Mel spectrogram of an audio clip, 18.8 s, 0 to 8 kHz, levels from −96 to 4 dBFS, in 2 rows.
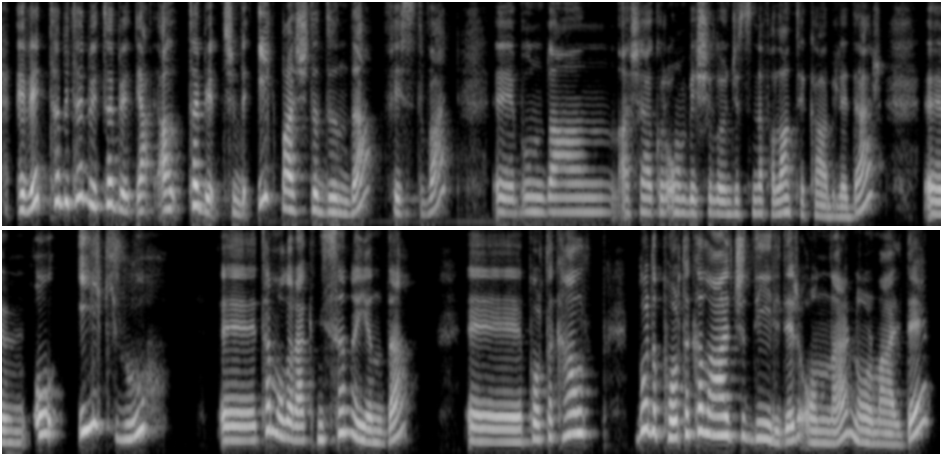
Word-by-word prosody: Evet, 250 - +5
tabii, 330 0 +2
tabii, 325 -7 +1
tabii. 265 -8 +2
Ya 210 +1 -1
a 230 +1 -1
tabii, 285 +10 +4
şimdi - - -5
ilk 385 +4 0
başladığında 210 -6 0
festival, 180 - -4 0.5
eee, 180 -2 -3
bundan 190 -1 -6
aşağı 185 +1 -6
yukarı 185 0 -5
15 180 0 -4
yıl 180 - -5
öncesine 170 +1 -2
falan 175 +2 -3
tekabül 145 -6 -8
eder. 365 - -5 0.4
Emm, 160 -2 -1
o 265 - +3
ilk 380 - +4
ruh, 275 +13 +2 0.7
eee, 190 0 +2
tam 320 -3 +2
olarak 200 -5 +2
nisan 250 +9 +3
ayında, 170 - 0 0.5
eee, 170 -2 +2
portakal 240 +7 +1 0.5
bu 320 - +2
arada 305 -3 +3
portakal 275 +5 +4
ağacı 255 -3 +3
değildir 190 -4 0
onlar 155 - -1
normalde. 145 -5 -1
Eee, 330 +9 +4
195 Hz, 130 wpm, -26 LUFS, 175-265 Hz, 0.7 s, Evet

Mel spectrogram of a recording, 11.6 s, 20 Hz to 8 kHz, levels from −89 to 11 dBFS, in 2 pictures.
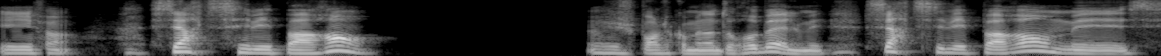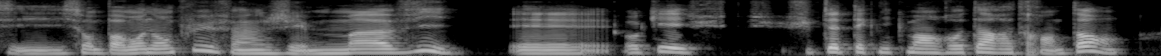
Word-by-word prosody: et 135 0 0
enfin, 130 0 -4 0.3
certes, 185 +3 +5
c'est 160 - -3
mes 140 -1 +2
parents 130 - +7 1.1
je 140 -3 -6
parle 125 0 -1
comme 125 -2 -3
un - - +2
ado 120 +1 -1
rebelle, 155 -4 +3
mais, 115 -1 -2 0.2
certes, 195 -2 +2
c'est - - -4
mes 140 -1 0
parents, 180 +11 +5
mais 125 - -1
s 120 +4 -10
ils 120 +1 -9
sont 135 +1 -6
pas 130 - -1
moi 140 - -1
non 150 +1 -3
plus. 230 +6 -7
Enfin, 130 -9 -5
j'ai 125 -2 -6
ma 140 +5 -1
vie 165 +1 -5 0.2
et 125 0 -4
OK 150 0 -8
je 195 - -1
s 160 - -9 0.4
je - - -23
suis 150 - -11
peut-être, 170 0 0
techniquement 160 -1 -4
en 150 - -3
retard, 150 +1 -1
à 145 - -5
30 130 -3 -8
ans, 210 0 0
140 Hz, 215 wpm, -22 LUFS, 125-160 Hz, 1.1 s, parents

